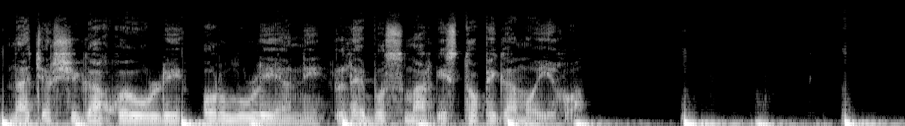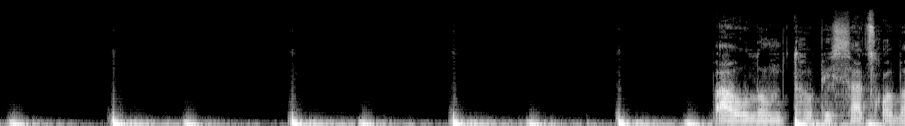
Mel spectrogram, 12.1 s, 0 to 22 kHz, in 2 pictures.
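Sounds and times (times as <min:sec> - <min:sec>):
heartbeat thumps: 0:00.0 - 0:12.0.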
